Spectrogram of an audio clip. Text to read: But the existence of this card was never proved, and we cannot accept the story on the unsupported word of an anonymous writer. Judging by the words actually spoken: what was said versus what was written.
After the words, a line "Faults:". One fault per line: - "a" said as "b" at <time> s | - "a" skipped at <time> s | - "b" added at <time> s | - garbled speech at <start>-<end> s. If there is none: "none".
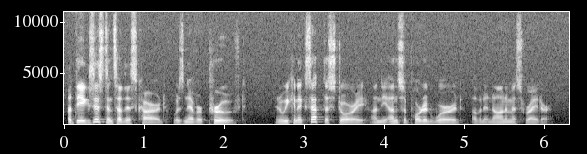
But the existence of this card was never proved, and we can accept the story on the unsupported word of an anonymous writer.
Faults:
- "cannot" said as "can" at 2.8 s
